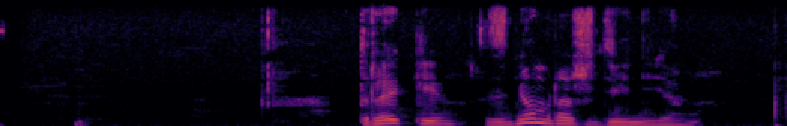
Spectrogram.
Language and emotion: Russian, neutral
